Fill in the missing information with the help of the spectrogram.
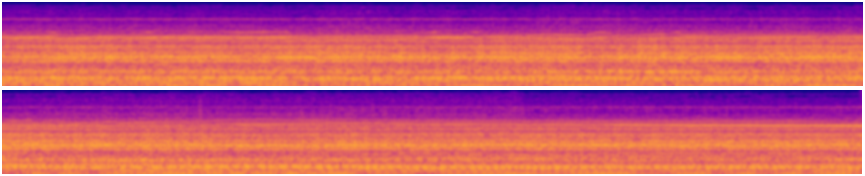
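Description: Multirotor drone's electric motors and propellers heard close up from the onboard camera: a loud, steady multi-tone whine, its pitch shifting slightly around the middle.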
